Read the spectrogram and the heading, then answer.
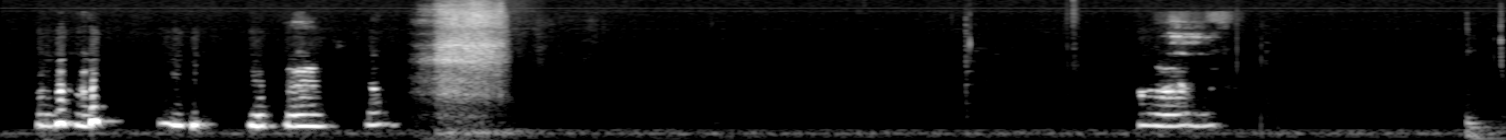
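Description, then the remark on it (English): A short, nasal cat vocalization stands out on its own after a string of quick laugh-like bursts and a breathy huff, faint. “even even my cat made a sound i think he laughed i think that was my cat laughing”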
